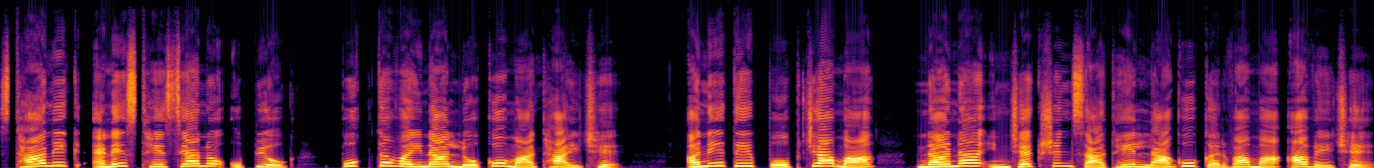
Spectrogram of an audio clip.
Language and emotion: Gujarati, neutral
